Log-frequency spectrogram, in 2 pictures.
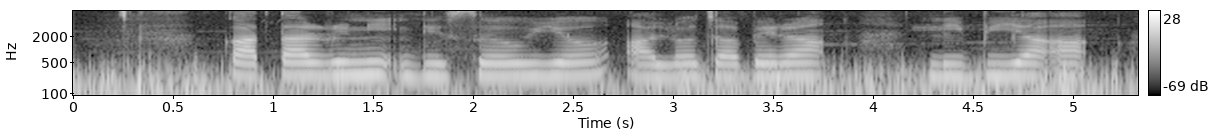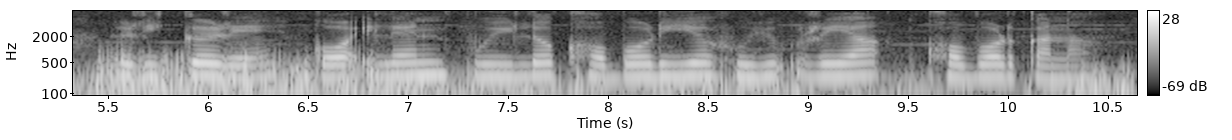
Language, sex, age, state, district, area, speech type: Santali, female, 18-30, West Bengal, Purba Bardhaman, rural, read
